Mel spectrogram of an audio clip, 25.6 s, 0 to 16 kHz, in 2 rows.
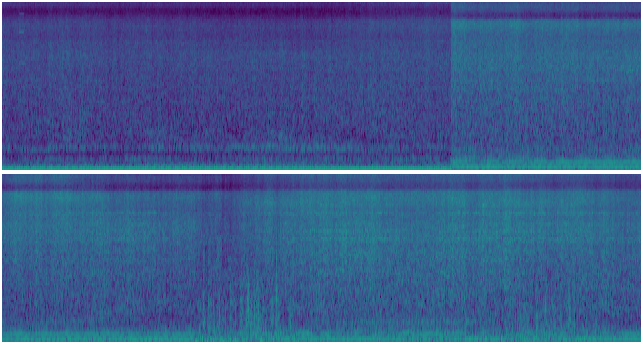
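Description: A rebuilt yacht cruises at about 22 knots with its engine turning around 1930 RPM. A deep, steady engine drone and hull rumble run throughout under strong wind buffeting, and the rush of water grows rougher partway through.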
